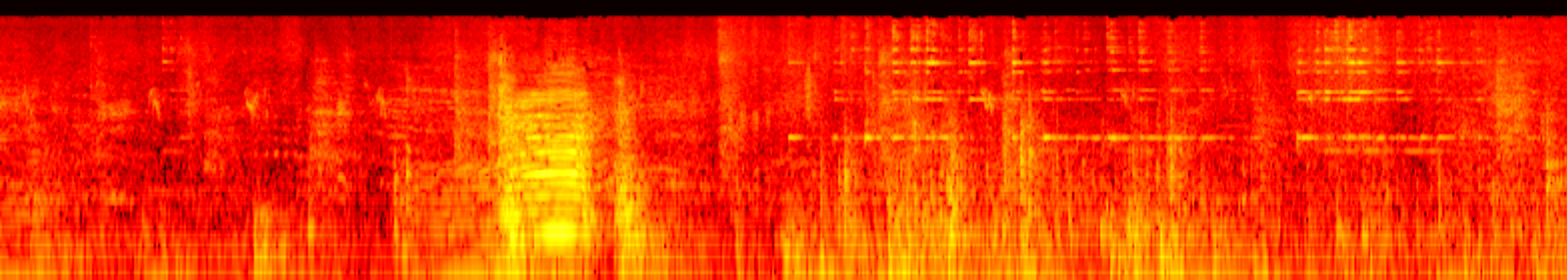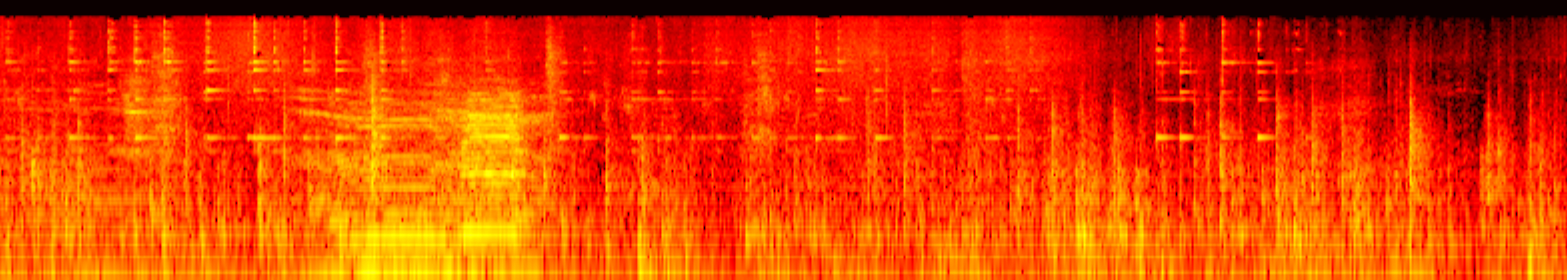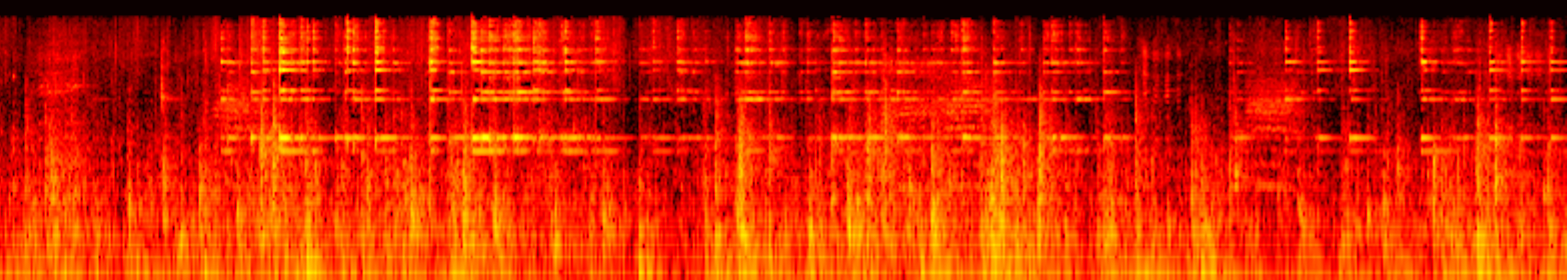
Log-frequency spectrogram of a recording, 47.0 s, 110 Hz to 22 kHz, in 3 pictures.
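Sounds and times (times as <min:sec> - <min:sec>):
cattle mooing: 0:04.1 - 0:07.4, 0:15.0 - 0:17.6, 0:18.6 - 0:21.4.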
